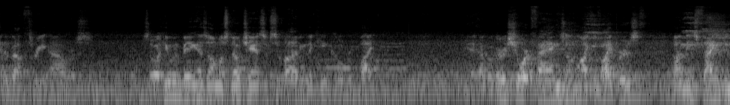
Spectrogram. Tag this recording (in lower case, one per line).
speech
outside, rural or natural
